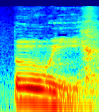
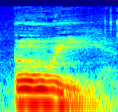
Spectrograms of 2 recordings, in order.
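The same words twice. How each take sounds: Both takes have the same delivery.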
